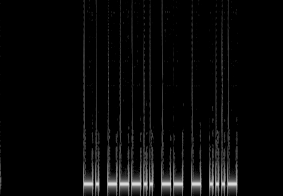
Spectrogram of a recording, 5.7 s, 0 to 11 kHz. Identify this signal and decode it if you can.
Morse code, heard as a keyed tone, about 20 wpm, 700 Hz. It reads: N8MTV
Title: Call Signs Repeated 3x - 20wpm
